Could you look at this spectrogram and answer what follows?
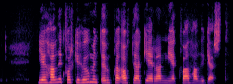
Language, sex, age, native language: Icelandic, female, 30-39, Icelandic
